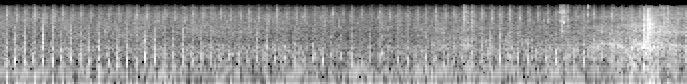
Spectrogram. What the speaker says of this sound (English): Can I stop hearing an invisible, like, helicopter, please?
